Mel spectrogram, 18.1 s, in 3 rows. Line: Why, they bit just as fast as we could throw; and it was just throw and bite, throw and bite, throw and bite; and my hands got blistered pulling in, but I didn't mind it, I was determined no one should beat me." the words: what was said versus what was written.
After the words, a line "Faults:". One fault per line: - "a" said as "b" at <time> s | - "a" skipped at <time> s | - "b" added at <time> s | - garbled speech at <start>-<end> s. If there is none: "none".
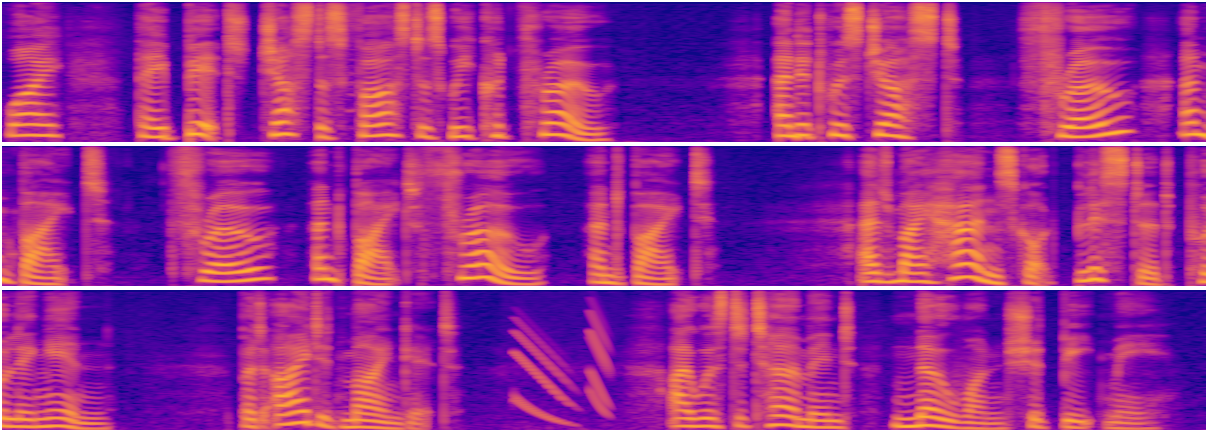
Why, they bit just as fast as we could throw; and it was just throw and bite, throw and bite, throw and bite; and my hands got blistered pulling in, but I did mind it, I was determined no one should beat me."
Faults:
- "didn't" said as "did" at 13.6 s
